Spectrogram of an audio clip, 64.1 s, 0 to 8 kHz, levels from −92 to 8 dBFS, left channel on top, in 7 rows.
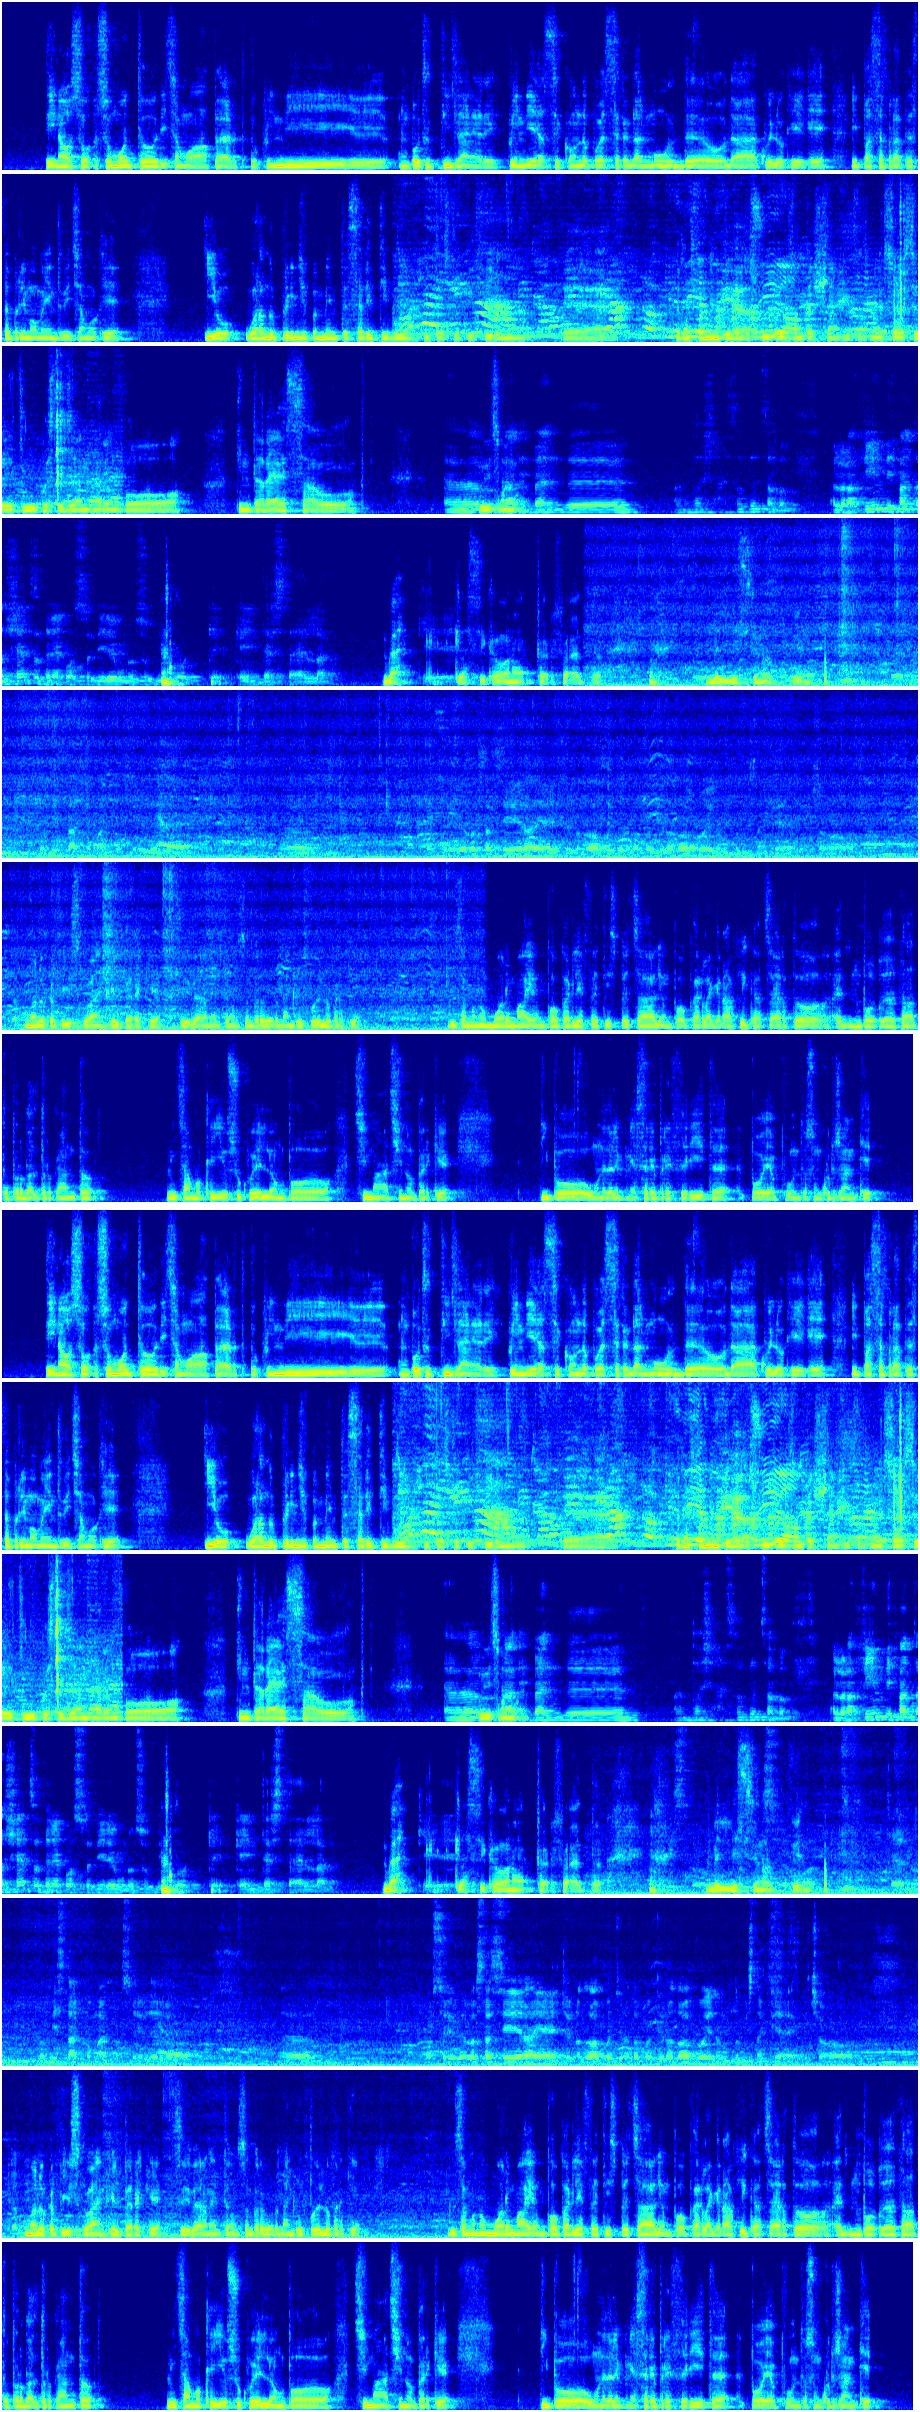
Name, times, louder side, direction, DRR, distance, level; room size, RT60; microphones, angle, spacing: voice 1, 0.4-10.3 10.6-10.7 11.2-14.5 14.7-15.3 15.9-21.9 23.1-23.5 29.1-29.2 31.3-31.5 32.0-34.1 34.5-35.6 46.0-49.4 50.3-55.9 56.6-59.8 60.3-63.6, right 1 dB, 25° right, 0.7 m, -32 dB
Speech, 13.1-19.5, right 4 dB, 85° right, 1.1 m, -36 dB
voice 2, 15.1-15.4 22.7-24.6 25.0-30.8 31.7-32.4 33.9-35.7 36.3-39.0 39.4-40.1 40.9-46.7, right 1 dB, 65° right, 4.0 m, -47 dB
sound 1, 33.3-50.6, left 2 dB, 90° left, 3.2 m, -48 dB
21.5 x 18.5 x 2.9 m
head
